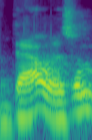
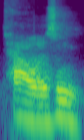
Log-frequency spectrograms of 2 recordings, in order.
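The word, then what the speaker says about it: Taoism: the religion eastern tradition of dowoism or taloism pronounce it both ways uh uh it there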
